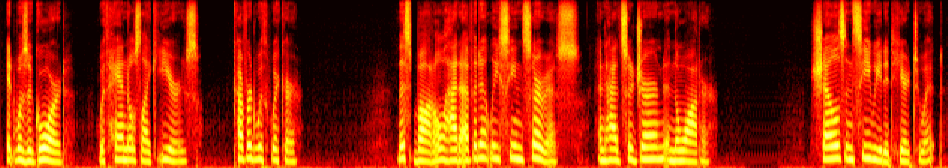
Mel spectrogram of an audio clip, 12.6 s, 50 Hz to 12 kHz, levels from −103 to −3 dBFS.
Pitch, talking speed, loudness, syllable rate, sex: 220 Hz, 140 wpm, -20 LUFS, 5.0 syllables/s, female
